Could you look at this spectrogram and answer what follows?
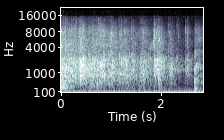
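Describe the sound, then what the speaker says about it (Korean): An audience at a gathering of elder statesmen in a Lotte Hotel hall applauds, a soft, distant wash of clapping with a few sharper individual claps standing out. "큰 박수 한번 해주시기 바랍니다"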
